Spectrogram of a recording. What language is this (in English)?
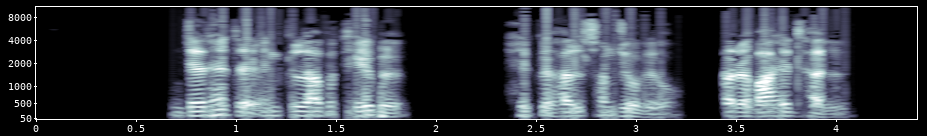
Sindhi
